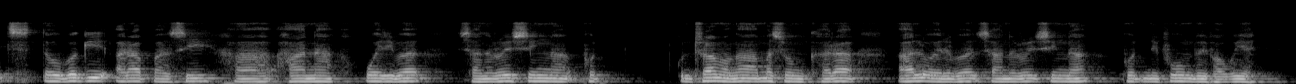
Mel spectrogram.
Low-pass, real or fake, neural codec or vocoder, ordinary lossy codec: 7.2 kHz; real; none; none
